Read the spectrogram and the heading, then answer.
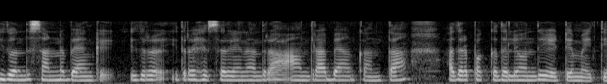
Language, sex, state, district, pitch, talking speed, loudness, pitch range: Kannada, female, Karnataka, Dharwad, 200 Hz, 160 wpm, -20 LUFS, 195-210 Hz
